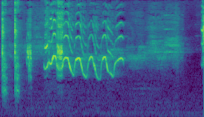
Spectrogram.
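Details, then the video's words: Starling song used to coax caged starlings into singing: a few rough chirps, then a clear whistle warbling up and down for about a second, fading into a soft hiss. "Terapi Semua Jenis Burung Jalak Sekali Putar Jalak Macet Bunyi Seketika Nyaut"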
